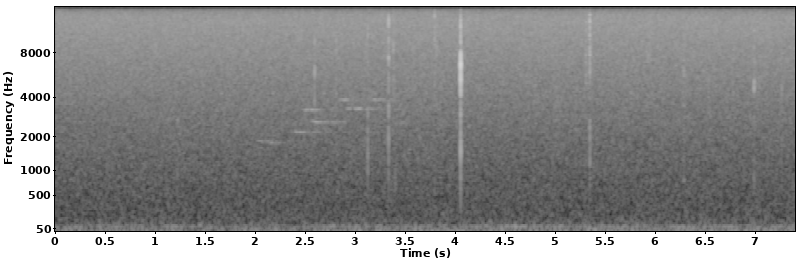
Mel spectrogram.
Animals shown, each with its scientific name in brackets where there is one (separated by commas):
Hermit Thrush (Catharus guttatus)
